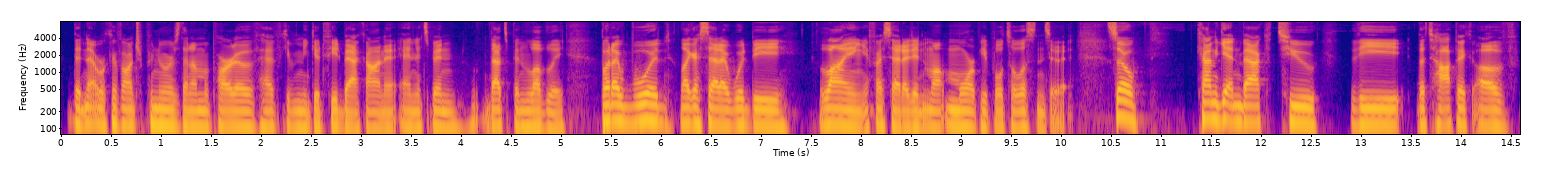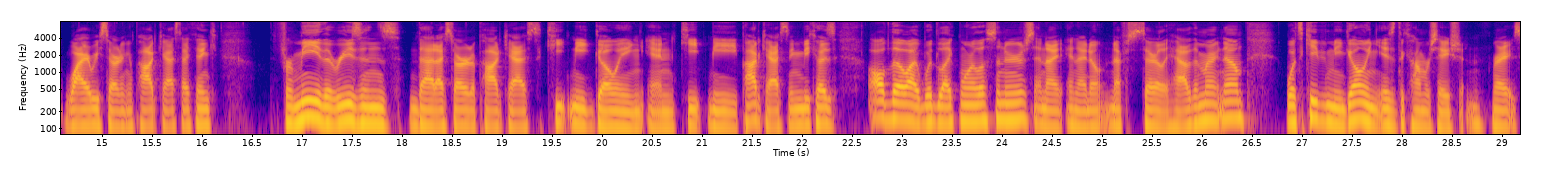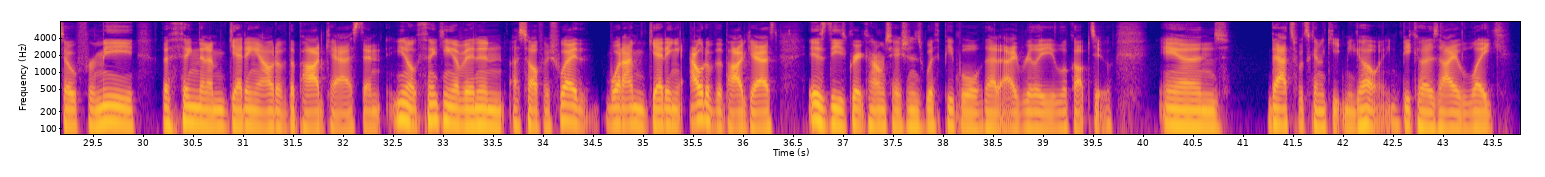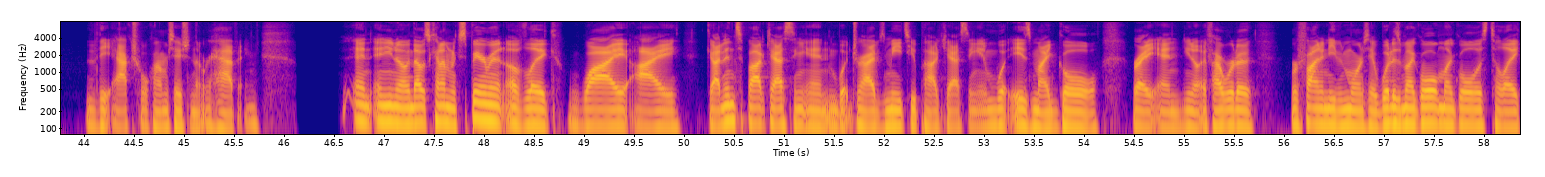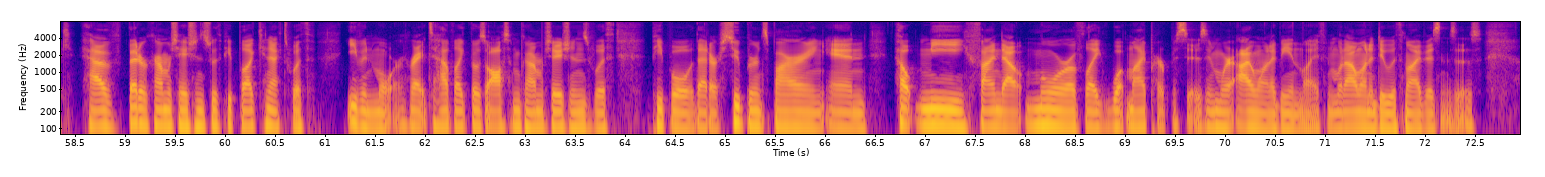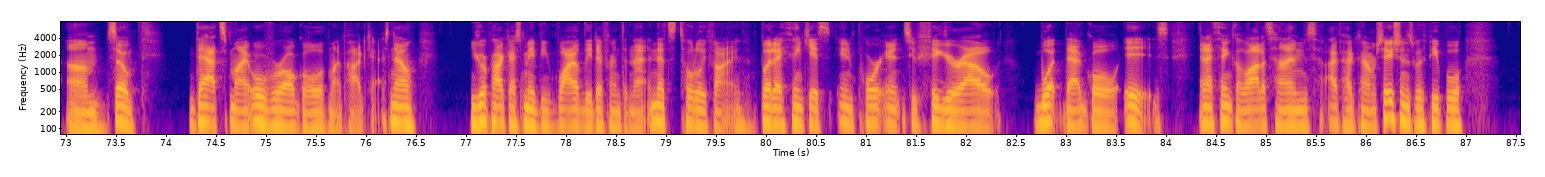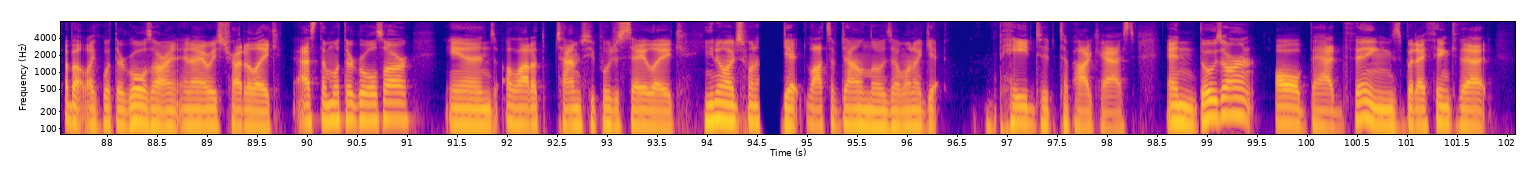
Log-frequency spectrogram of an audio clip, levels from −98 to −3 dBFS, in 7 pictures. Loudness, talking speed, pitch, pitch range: -20 LUFS, 215 wpm, 110 Hz, 100-115 Hz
